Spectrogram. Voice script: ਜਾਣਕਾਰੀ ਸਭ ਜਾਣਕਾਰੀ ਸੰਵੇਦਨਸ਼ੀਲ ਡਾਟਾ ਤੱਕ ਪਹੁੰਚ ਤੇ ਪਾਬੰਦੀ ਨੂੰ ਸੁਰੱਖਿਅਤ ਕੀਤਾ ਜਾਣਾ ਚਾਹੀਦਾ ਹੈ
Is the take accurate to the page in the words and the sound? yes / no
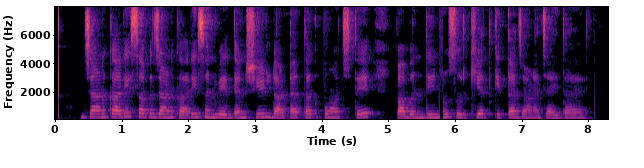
no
